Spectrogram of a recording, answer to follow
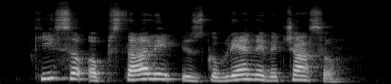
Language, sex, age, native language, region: Slovenian, female, 60+, Slovenian, Drava region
